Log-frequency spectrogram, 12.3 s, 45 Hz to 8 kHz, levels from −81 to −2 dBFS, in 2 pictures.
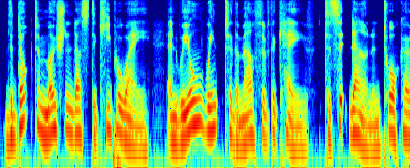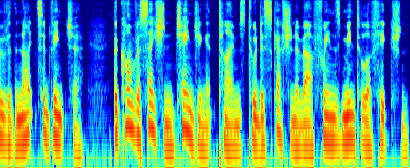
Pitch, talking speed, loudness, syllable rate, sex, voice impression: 110 Hz, 190 wpm, -20 LUFS, 5.0 syllables/s, male, masculine, adult-like, tensed, powerful, bright, clear, fluent, cool, intellectual, refreshing, sincere, friendly, lively, kind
